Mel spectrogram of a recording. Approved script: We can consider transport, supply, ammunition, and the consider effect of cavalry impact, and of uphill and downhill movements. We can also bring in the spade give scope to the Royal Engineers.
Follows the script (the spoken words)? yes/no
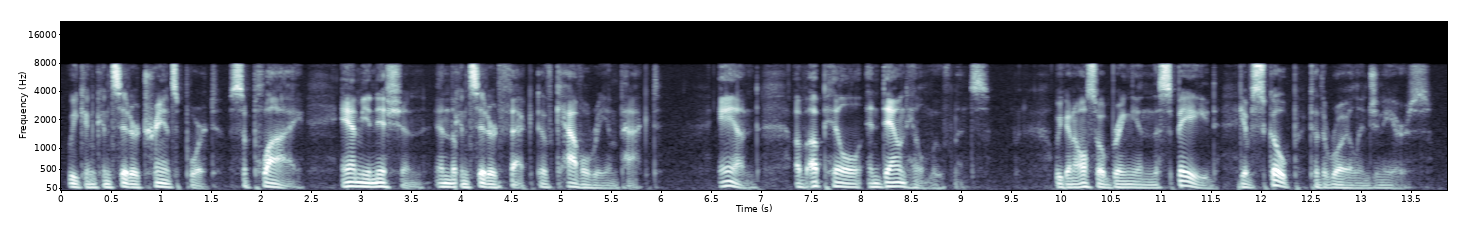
yes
